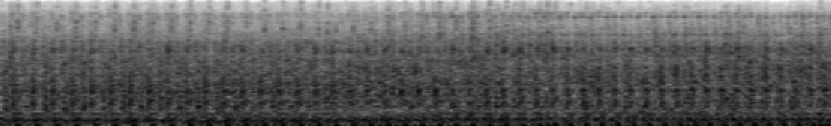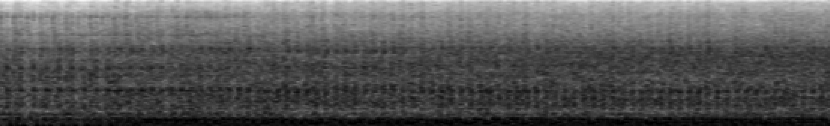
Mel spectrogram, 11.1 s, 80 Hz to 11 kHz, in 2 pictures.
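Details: Old 2-cylinder diesel, believed Cummins, off a generator, on a sawmill; sat 6–8 months. Loud steady chugging settling into firmer rhythm as it warms; fires cleanly, no knocks or misses, normal.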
